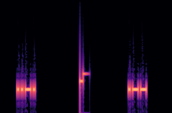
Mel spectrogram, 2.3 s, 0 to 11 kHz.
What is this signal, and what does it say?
Morse code, heard as a keyed tone, about 46 wpm, 700 Hz. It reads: F W
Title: Single Letters - Rapid-Fire 45wpm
